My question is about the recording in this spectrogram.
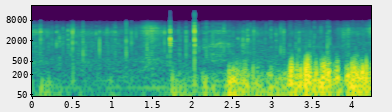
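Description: Rain crackling on the camera's microphone as scattered sharp ticks, with wind buffeting the microphone in a low rumbling gust from about two and a half seconds in.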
